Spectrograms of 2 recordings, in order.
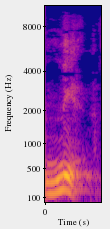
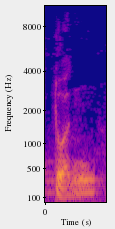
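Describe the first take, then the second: First: The syllable is read as nie. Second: The syllable is read as dun. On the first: "还有一个音是涅，n i e 涅第四声" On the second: "墩呢，d u n，墩三声墩"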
